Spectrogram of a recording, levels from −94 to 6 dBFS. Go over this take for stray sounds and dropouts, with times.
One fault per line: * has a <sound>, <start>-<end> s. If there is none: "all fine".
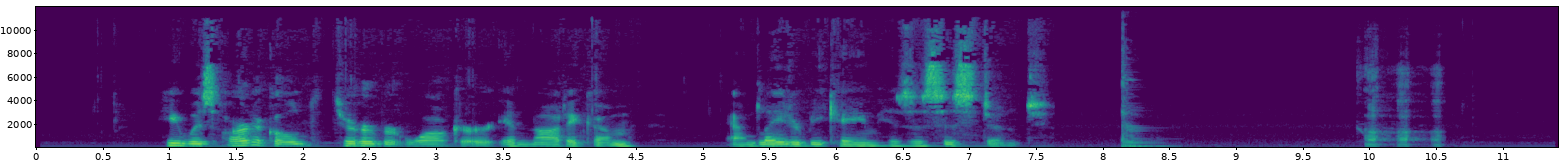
* has a thud, 8.1-8.6 s
* has a laugh, 9.9-10.6 s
